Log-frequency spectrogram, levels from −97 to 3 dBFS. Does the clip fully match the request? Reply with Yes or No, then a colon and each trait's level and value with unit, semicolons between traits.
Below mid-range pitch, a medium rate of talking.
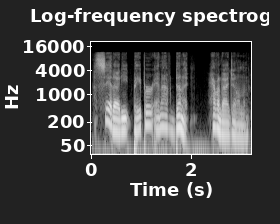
No: low, 125 Hz; fast, 225 wpm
